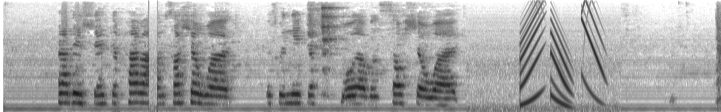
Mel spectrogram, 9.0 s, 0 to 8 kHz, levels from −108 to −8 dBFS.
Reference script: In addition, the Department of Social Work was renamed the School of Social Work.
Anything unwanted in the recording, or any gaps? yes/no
yes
